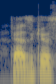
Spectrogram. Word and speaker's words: Kazakus: Kazakus?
